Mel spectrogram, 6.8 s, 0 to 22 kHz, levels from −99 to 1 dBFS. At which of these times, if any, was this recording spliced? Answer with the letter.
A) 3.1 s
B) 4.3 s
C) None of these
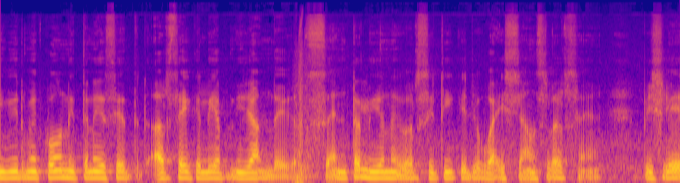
A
